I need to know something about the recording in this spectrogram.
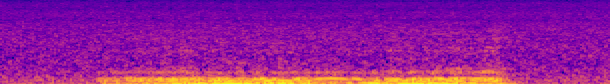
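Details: Punchi, a pet dog, snoring while asleep: one low, rough, buzzy snore drawn out for about two seconds with a steady droning tone, against a quiet background.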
